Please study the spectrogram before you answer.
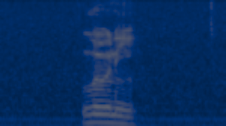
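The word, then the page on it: loony: Canadian English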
